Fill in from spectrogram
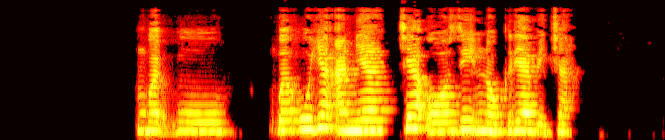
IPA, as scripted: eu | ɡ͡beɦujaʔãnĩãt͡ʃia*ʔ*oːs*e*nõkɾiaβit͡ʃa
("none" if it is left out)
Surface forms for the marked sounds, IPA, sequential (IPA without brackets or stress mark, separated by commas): ʔ, i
